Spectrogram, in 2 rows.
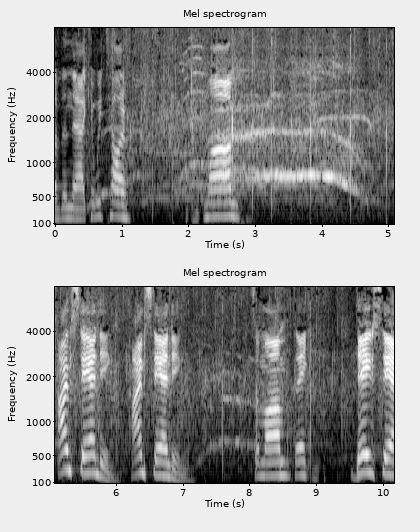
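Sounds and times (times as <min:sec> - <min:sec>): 
speech: 0:00.0 - 0:01.3, 0:02.0 - 0:03.0, 0:05.1 - 0:07.2, 0:08.1 - 0:10.1
audience applause for moms: 0:00.4 - 0:10.1
high cheer or whistle: 0:00.5 - 0:05.6, 0:07.2 - 0:09.1.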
